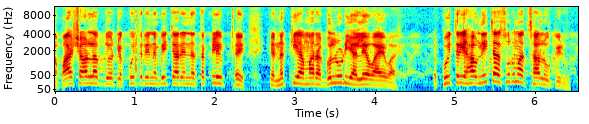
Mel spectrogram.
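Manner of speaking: ordinary talk, nothing marked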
